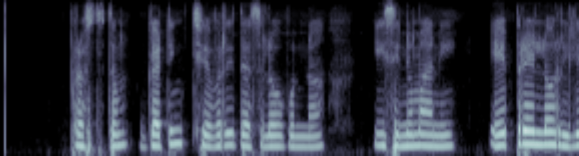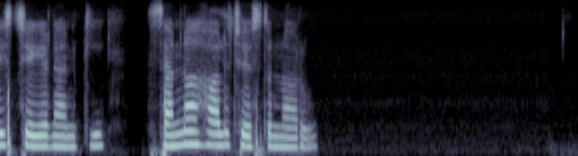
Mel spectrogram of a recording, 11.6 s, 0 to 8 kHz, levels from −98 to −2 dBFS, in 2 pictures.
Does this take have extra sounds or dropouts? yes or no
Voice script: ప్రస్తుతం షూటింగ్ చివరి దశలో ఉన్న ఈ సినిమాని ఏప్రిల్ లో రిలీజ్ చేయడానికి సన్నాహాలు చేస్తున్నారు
no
